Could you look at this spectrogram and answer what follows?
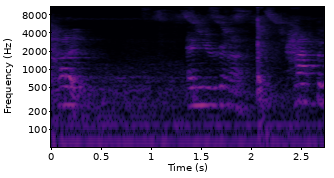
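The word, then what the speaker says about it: Har: So it's spelled H-A-R, but you're going to say HUD.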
